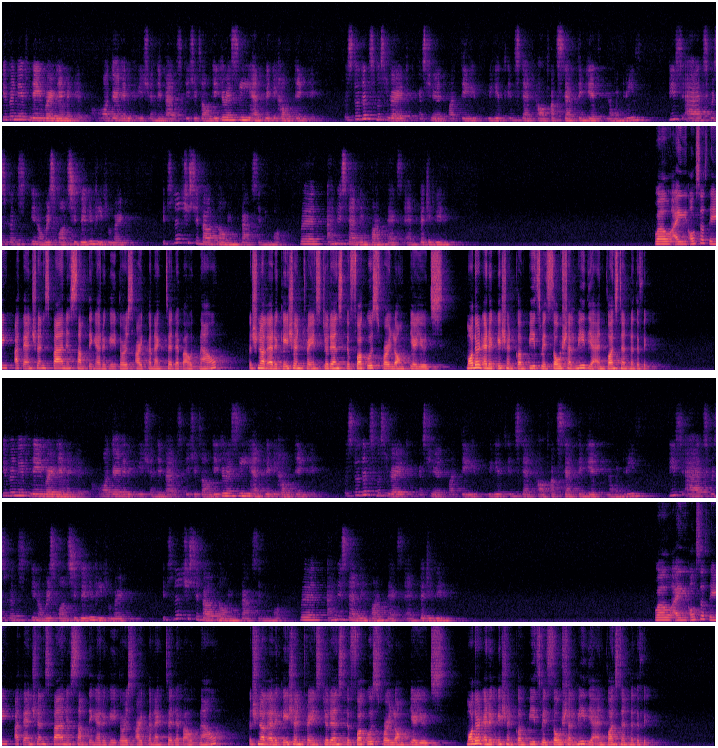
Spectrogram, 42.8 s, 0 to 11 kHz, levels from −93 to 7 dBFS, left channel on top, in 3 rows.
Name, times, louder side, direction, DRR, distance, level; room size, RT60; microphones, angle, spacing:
voice 1, 0.0-1.7 1.9-6.3 6.9-12.7 13.3-16.8 17.6-19.9 20.2-23.2, left 1 dB, 30° left, 4 dB, 2.5 m, -38 dB
voice 2, 27.3-32.8 33.5-37.3 37.9-41.2, left 3 dB, 45° left, 8 dB, 1.3 m, -26 dB
26.0 x 17.5 x 6.8 m, 1.0 s
head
